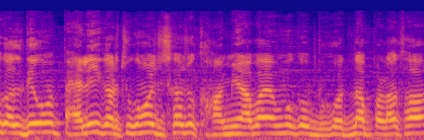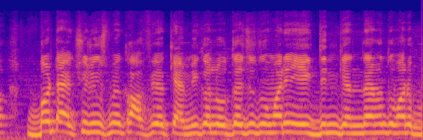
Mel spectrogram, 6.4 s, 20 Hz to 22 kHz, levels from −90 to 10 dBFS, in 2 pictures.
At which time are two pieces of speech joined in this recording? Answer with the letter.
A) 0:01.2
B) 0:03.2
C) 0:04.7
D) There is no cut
B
